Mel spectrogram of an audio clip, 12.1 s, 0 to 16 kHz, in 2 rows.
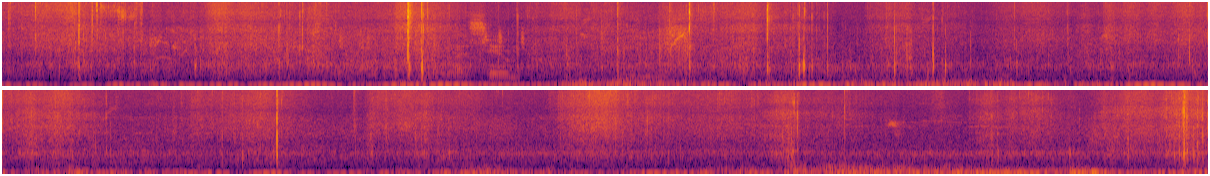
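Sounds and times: footsteps crunching dry leaves: 0:00.0 - 0:12.0
steady low rumble: 0:02.6 - 0:07.0.

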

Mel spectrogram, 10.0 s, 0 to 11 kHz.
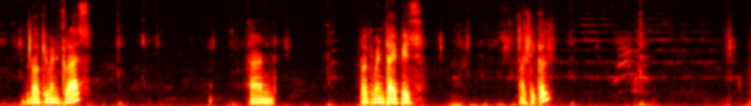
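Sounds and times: faint electrical whine: 0:00.0 - 0:10.0
faint wavering cry: 0:07.8 - 0:09.6.

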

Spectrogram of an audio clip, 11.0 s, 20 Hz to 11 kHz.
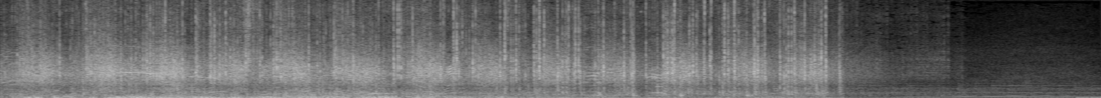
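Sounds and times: dense crackling rushing noise: 0:00.0 - 0:09.6
faint low sustained music: 0:08.8 - 0:11.0.

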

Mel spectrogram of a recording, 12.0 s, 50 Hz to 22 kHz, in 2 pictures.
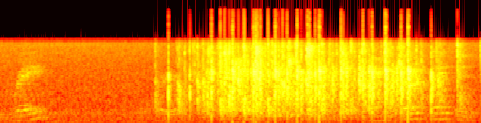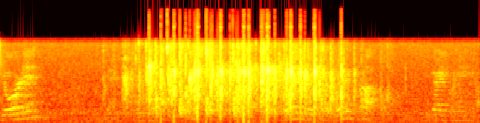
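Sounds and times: small group applauding: 0:01.9 - 0:06.0, 0:07.3 - 0:11.0.

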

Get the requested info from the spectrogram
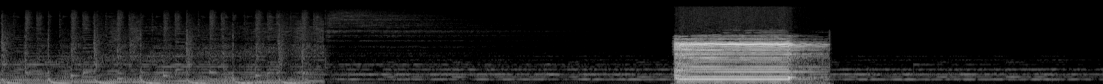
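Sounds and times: electronic timer buzzer tone: 0:06.8 - 0:08.3.

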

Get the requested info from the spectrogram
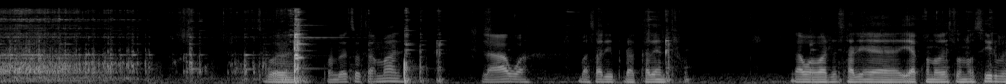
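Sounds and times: water pump bearing rattling and grinding: 0:00.0 - 0:03.3.

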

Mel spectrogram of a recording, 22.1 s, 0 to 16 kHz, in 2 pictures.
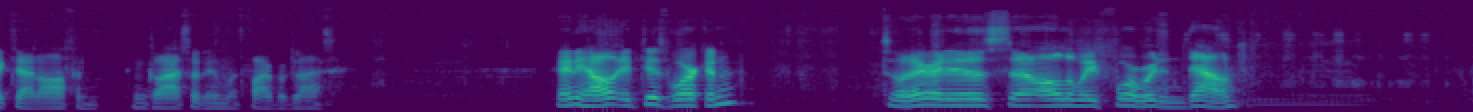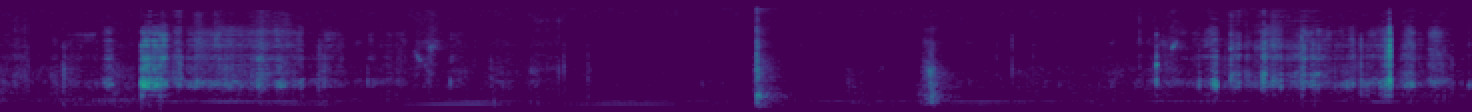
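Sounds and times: faint steady hum: 0:00.0 - 0:22.0
rustling and handling noises: 0:05.1 - 0:15.9, 0:17.3 - 0:22.0.

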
